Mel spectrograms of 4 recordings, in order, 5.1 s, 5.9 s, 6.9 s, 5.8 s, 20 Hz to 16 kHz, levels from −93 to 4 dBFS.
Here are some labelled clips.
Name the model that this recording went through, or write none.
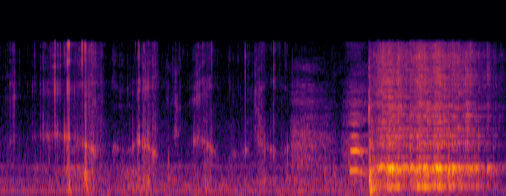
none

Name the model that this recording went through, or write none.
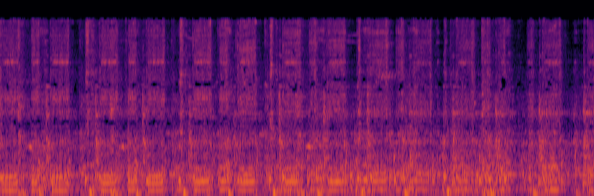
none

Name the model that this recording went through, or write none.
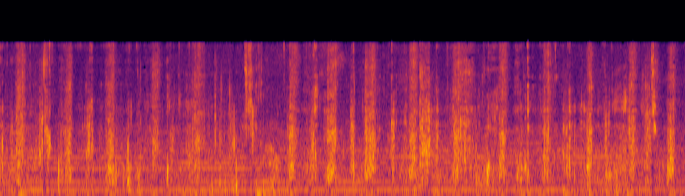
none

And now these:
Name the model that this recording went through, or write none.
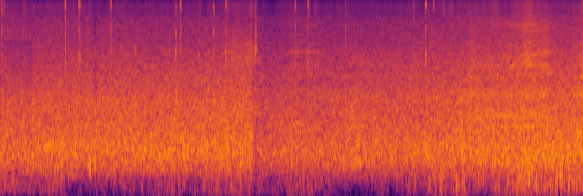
none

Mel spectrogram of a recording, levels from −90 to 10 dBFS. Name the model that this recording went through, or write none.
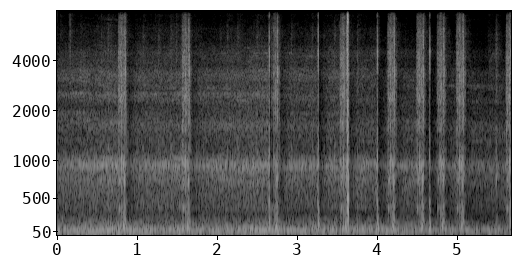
none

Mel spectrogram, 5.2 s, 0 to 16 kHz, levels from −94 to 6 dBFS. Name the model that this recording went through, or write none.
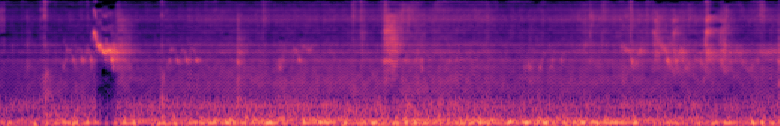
vocoder, Vocos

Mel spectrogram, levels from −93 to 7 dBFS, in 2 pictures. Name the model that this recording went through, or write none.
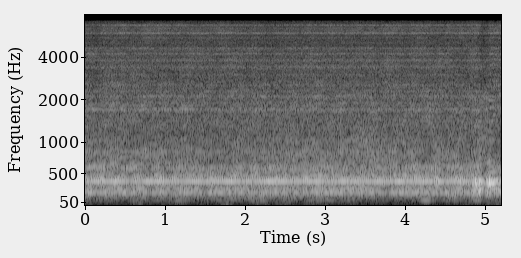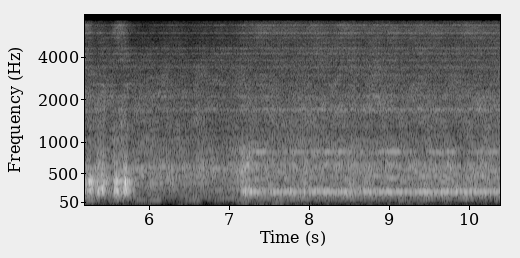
codec, DAC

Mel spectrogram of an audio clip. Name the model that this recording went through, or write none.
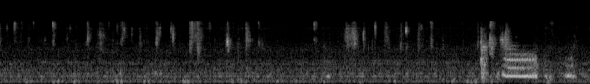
none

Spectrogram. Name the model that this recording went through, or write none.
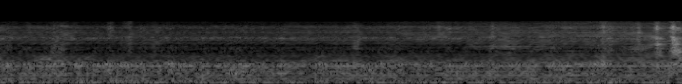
vocoder, HiFi-GAN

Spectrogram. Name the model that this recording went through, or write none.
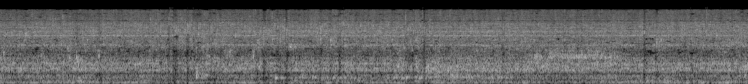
none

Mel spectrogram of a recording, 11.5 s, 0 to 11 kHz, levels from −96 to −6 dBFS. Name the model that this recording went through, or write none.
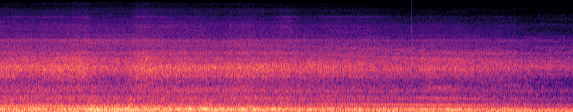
none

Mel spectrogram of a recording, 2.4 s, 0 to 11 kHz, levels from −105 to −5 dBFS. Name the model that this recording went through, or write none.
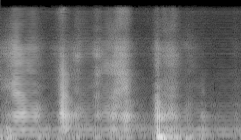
vocoder, Vocos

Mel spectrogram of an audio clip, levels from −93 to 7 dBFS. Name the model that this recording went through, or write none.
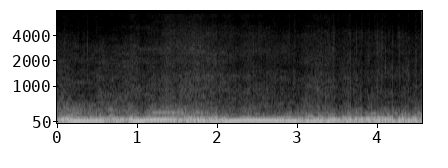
codec, SNAC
